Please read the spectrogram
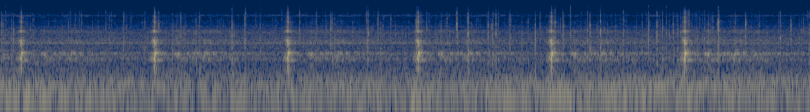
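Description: A clock ticking steadily, one sharp tick a second, over a faint low hum.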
